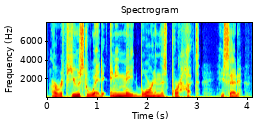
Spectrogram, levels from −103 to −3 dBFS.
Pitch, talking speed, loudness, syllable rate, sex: 100 Hz, 190 wpm, -15 LUFS, 4.9 syllables/s, male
